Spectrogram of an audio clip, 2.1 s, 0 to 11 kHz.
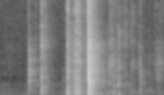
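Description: Handheld craft paper punch, a Toke e Crie 360 corner punch, being pressed down through cardstock: a few light clicks, then one loud snap about a second in as the mechanism cuts the corner.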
